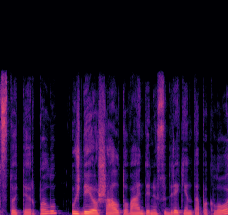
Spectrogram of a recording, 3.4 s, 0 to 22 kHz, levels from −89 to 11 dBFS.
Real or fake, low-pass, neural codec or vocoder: real; 14.4 kHz; none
